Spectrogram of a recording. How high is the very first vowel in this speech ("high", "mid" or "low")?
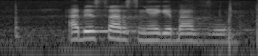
low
